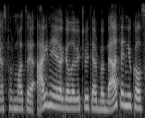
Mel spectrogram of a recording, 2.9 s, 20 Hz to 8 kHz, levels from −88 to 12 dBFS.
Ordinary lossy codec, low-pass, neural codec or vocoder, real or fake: Opus, 32 kbps; 7.2 kHz; none; real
